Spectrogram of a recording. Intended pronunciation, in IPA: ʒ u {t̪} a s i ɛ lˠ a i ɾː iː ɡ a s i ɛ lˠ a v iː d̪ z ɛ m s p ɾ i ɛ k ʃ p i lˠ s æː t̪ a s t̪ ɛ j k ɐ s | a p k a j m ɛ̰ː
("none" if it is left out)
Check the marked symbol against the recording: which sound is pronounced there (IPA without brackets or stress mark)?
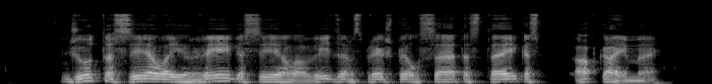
t̪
